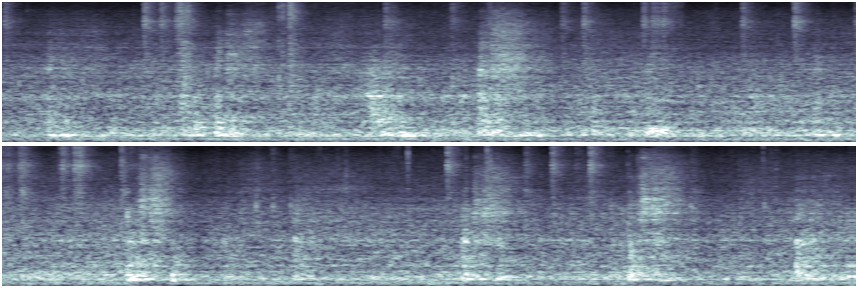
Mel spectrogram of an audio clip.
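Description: A train rumbles steadily along the tracks.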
